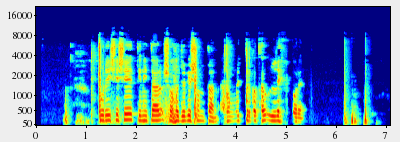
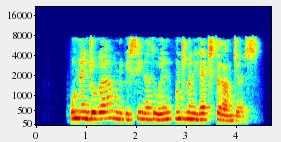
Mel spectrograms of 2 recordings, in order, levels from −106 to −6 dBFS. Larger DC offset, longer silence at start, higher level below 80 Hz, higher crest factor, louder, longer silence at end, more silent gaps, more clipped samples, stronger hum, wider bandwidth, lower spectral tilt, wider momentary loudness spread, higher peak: neither; about the same, 0.55 s vs 0.65 s; first, -54 dBFS vs -60 dBFS; about the same, 20 dB vs 16 dB; second, -23 LUFS vs -17 LUFS; first, 0.45 s vs 0.3 s; neither; neither; neither; first, 9.2 kHz vs 8 kHz; about the same, -5 dB/octave vs -4 dB/octave; first, 18 LU vs 9 LU; about the same, -4 dBFS vs -2 dBFS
